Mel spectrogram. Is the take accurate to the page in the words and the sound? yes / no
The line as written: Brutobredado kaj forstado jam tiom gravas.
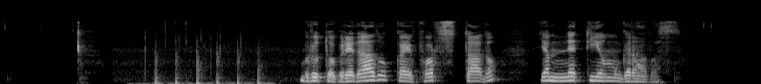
no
